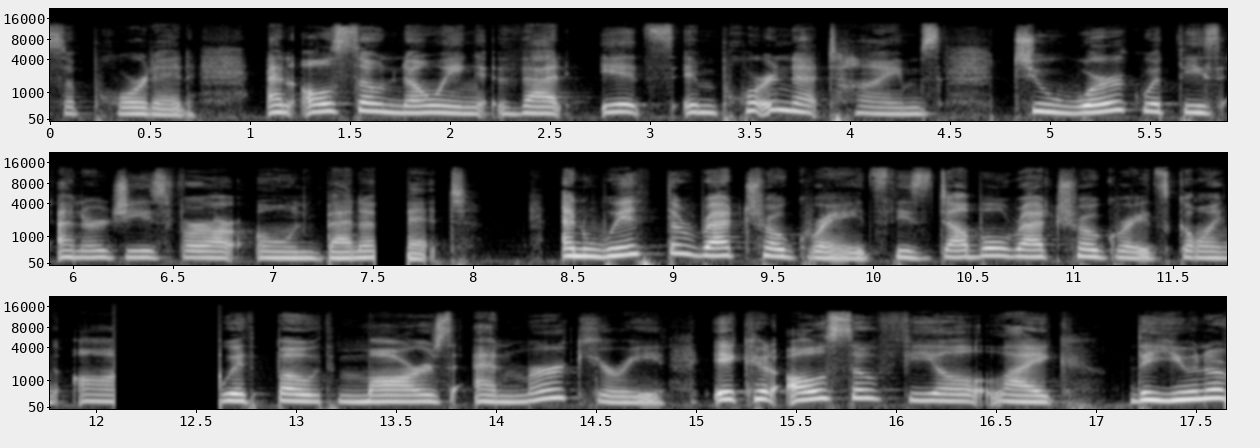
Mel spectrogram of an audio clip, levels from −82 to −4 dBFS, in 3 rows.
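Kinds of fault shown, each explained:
Digital broadcast dropout: the receiver lost valid frames and muted this speech, leaving silent holes at 7.51–7.69 s and 12.10–12.63 s.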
